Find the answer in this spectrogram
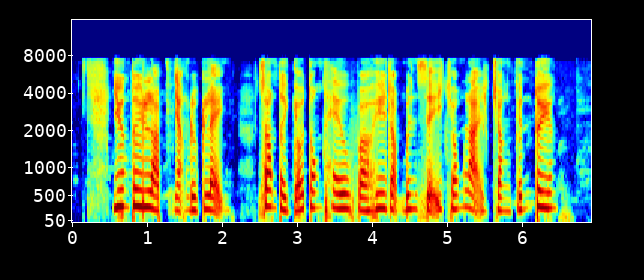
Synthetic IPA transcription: zɨ˧əŋt̪ɨ˧lə˨˩p̚ɲə̰˧˨nɗɨ˨˩ək̚lɛ̰˧˨n | sa˧wŋ͡mt̪ɨ˨˩ko˧˦t̪ə˨˧˦nt̪ʰɛ˧wvaː˨˩ɦi˧ɗo̰˧˨wŋ͡mɓï˧ŋ̟sḭ˧˥t͡ɕə˨˦wŋ͡mla̰ː˧˨jt͡ɕaə˨˩ŋkï˨˦ŋt̪wi˧ən

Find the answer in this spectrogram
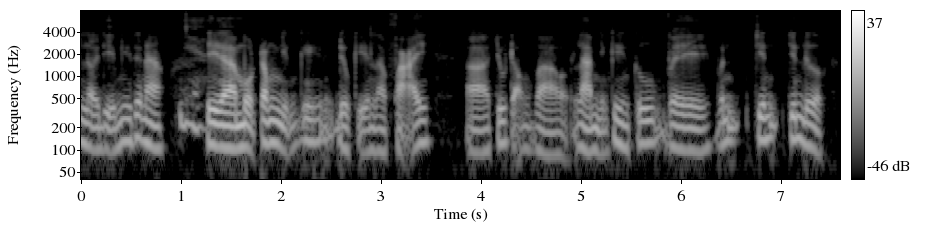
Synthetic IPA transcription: ləː˧˨˩jɗḭ˧˩əmɲɨ˧t̪ʰe˨˦naː˨˩wt̪ʰiː˨˩˨mo˨˩t̚t͡ɕɔ˧wŋ͡mɲɨ̰˧˥ŋkaː˨˦jɗi˨˩əwkḭ˧˨ənlaː˨˩fa̰ː˧˩j | ʔəː˨˩t͡ɕu˨˦t͡ɕɔ̰˧˨wŋ͡mvaː˨˩wlaː˨˩mɲɨ̰˧˥ŋki˨˩ənkɨ˨˦ve˨˩və˨˦nt͡ɕi˨˦ənt͡ɕi˨˦ənlɨ˨˩ək̚

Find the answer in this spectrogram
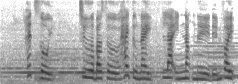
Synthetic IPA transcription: he˦˥t̚zo˨˩jt͡ɕɨ˨˩əɓaː˧wzəː˨˩ɦaː˧jt̪ɨ˨˩na˨˩j | la̰ː˧˨jna̰˧˨ŋne˨˩ɗe˨˦nvə̰˧˨jʔ

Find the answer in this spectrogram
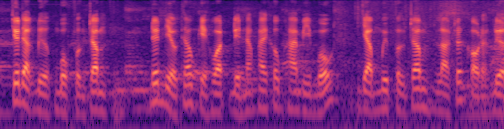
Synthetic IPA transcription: t͡ɕɨ˧əɗaː˨˩t̚ɗɨ˨˩ək̚mo˨˩t̚fə˨˩nt͡ɕa˧mne˧nɗi˨˩˦əwt̪ʰɛ˧wkḛ˨˦ɦwa˨˩k̚ɗe˨˦nːa˧mhaː˧jxə˧wŋ͡mhaː˧jmɨ˧əjmo˦˥t̚ | zaː˨˩mmɨ˨˩əjfə˨˩nt͡ɕa˧mlaː˨˩zə˦˥t̚xɔ˨˦ɗa̰ː˨˩t̚ɗɨ˨˩ə˩

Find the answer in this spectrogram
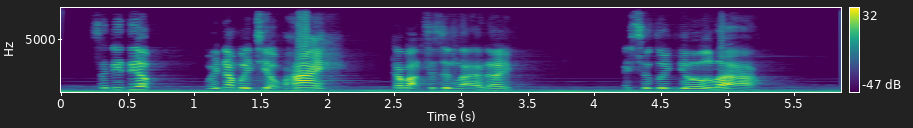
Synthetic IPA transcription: sɛ̰˧˥ɗi˧t̪i˦˥əp̚vəː˨˦jna˧mːɨ˧˩əjt͡ɕḭ˧˩˨əwɦaː˧j | kaː˦˥k̚ɓa̰ː˧˨˩sɛ̰˧˥zɨ˨˩ŋl̰a̰ː˧˨ʔəː˨˩ɗə˧j | ŋa˨˩jsɨ˧ət̪̬o˧jŋəː˨˦laː˨˩

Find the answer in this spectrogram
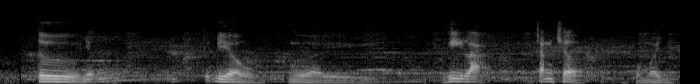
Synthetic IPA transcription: t̪ɨ˨˩ɲɨ̰˧˥ŋ | kaː˨˦jɗi˨˩əwŋɨ˨˩əj | ɣi˧la̰ː˧˨jt͡ɕa˧ŋt͡ɕəː˧˩ | ku˧˩əmï˨˩ŋ̟

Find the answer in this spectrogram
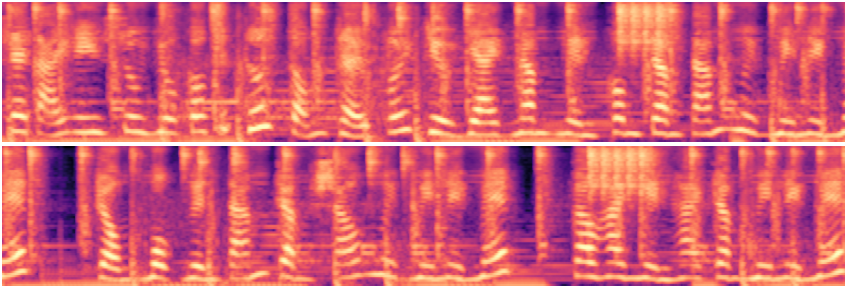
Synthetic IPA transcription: sɛ˧t̪a̰ː˧˩jʔi˧su˧zu˧kɔ˨˦k̪i˦˥k̟̚t̪ɨ˦˥kːə̰˧˩wŋ͡mt̪ʰe˧˩vəː˨˦jt͡ɕi˨˩əwzaː˨˩jna˧mŋi˨˩nxə˧wŋ͡mt͡ɕa˧mt̪aː˨˦mːɨ˧əjmi˧li˧mɛ˦˥t̚t͡ɕə̰˧˨wŋ͡mmo˨˩t̚ŋi˨˩nt̪aː˨˦mt͡ɕa˧msa˨˦wmɨ˧əjmi˧li˧mɛ˦˥t̚kaː˧wɦaː˧jŋi˨˩nɦaː˧jt͡ɕa˧mːi˧li˧mɛ˦˥t̚

